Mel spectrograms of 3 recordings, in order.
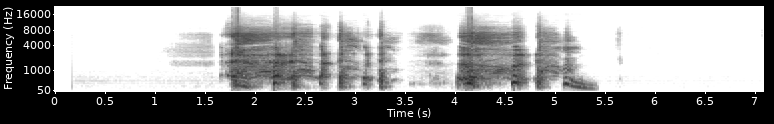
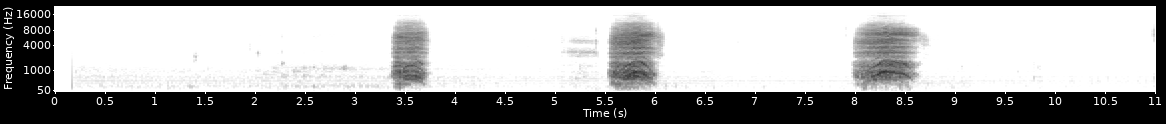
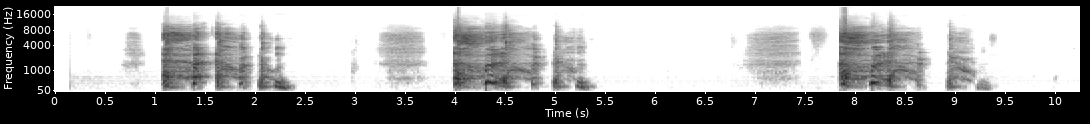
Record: cough_length: 7.1 s
cough_amplitude: 32767
cough_signal_mean_std_ratio: 0.45
exhalation_length: 11.0 s
exhalation_amplitude: 22618
exhalation_signal_mean_std_ratio: 0.25
three_cough_length: 10.2 s
three_cough_amplitude: 32090
three_cough_signal_mean_std_ratio: 0.38
survey_phase: beta (2021-08-13 to 2022-03-07)
age: 45-64
gender: Male
wearing_mask: 'No'
symptom_none: true
smoker_status: Never smoked
respiratory_condition_asthma: false
respiratory_condition_other: false
recruitment_source: REACT
submission_delay: 3 days
covid_test_result: Negative
covid_test_method: RT-qPCR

